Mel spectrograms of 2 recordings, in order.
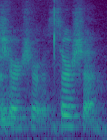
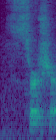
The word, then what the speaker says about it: Saoirse: So that's I'll butcher her name, Saoirse Ronan. Saoirse. Yeah, she pronounces it wrong. And talks about how she pronounces her own name wrong. She says it's Saoirse like inertia, so I never forget it.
